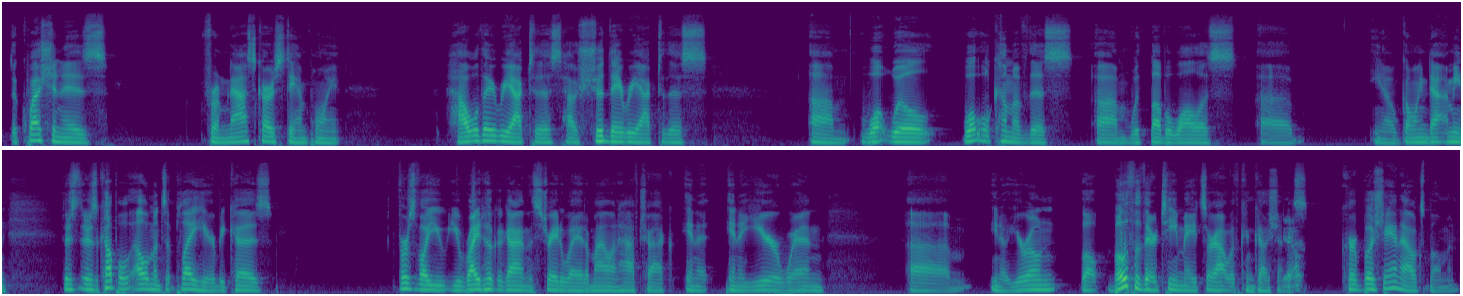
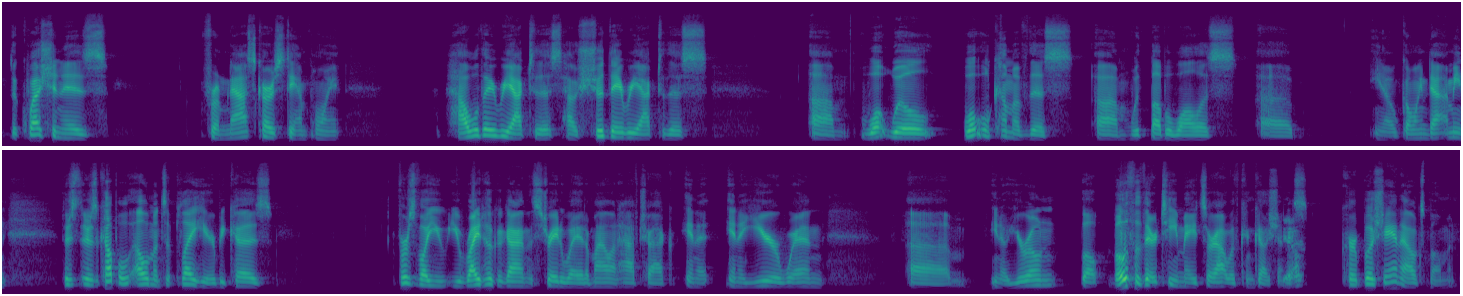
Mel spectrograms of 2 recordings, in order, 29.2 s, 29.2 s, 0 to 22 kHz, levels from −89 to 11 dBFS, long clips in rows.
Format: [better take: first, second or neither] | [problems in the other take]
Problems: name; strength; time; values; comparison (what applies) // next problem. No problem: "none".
first | thin; very; fading below 300 Hz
